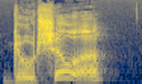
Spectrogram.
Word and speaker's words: Godzilla: And Barugon is renamed to Godzilla, which is pronounced Gochilla in German.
